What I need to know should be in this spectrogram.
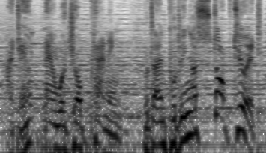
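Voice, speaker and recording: Audio drama hero, man playing urgent, indignant time traveller: high-pitched, hugely varied intonation, music underneath. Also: sing-song, quick pace. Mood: commanding, urgent. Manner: earnest, urgent, exclamatory.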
